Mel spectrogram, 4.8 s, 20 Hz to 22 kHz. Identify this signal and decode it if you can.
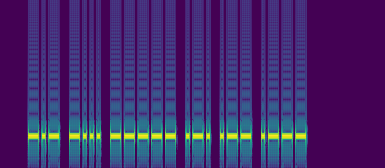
Morse code, heard as a keyed tone, about 28 wpm, 700 Hz. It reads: KB0RWJ
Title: USA Call Signs - 6 Characters - Repeated 2x - 28wpm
